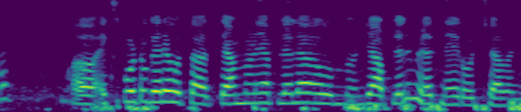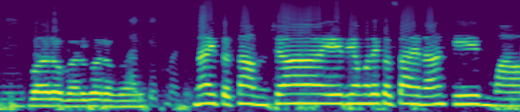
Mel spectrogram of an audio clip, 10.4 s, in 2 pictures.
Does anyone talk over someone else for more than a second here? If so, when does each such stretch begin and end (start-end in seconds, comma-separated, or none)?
none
